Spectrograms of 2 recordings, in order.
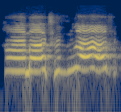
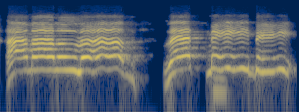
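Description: First: High, slow sung line in the wrong style for pop; wrong-style singing. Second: Loud, high, drawn-out sung line with nasal twang; sung, belt it out with projecting twang; twangy pop singing. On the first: Coach showing why pop needs twang, sung in the wrong style. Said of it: "goes into the wrong style". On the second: Coach showing how twang carries in pop, loud twangy singing. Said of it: "That has twang in it". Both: Shown as a demonstration.

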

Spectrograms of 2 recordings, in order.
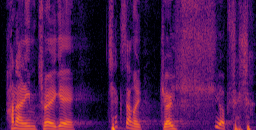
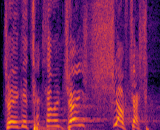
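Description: First: Said in the usual way. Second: High, loud pleading cry; crying out to God for a desk; fervent prayer. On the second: Shown as a demonstration. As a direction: beg God with everything you have. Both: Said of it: "그렇게 기도하는데".

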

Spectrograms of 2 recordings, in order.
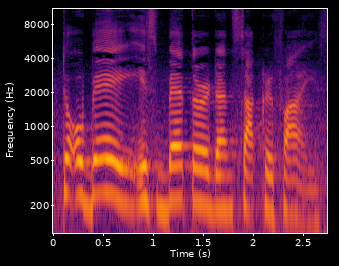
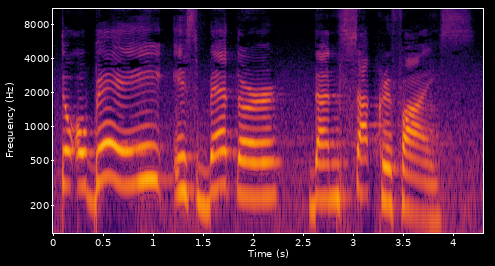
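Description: First: Said in the usual way. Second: "To obey is better than sacrifice" read slowly and solemnly, leaning on "obey"; scripture reading. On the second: Acted. Preacher reading the key verse to the congregation, slow and solemn. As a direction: let the verse land slowly, weight on "obey".

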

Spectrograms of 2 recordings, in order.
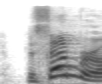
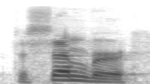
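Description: First: December, jumped way up high and loud with sudden joy; December, burst out high and loud like great news; excited December. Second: Said in the usual way. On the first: Real, not acted. Founder reliving the month money appeared, excited.

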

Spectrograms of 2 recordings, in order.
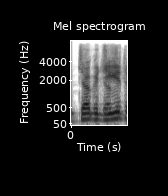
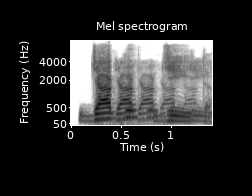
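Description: First: Jagjit said as one word with no break, shown as a mistake; Jagjit run together like a name; the wrong joined reading. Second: ਜਗ ... ਜੀਤ split into two words; the right reading with a clear break; separated words. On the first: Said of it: "ਨਹੀਂ ਪੜ੍ਹਨਾ". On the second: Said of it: "ਇਹ ਵੱਖਰਾ ਵੱਖਰਾ ਉਚਾਰਨ ਕਰਨਾ ਹੈ". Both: Shown as a demonstration.

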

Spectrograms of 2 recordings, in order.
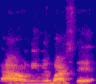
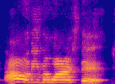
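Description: First: Said in the usual way. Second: "I don't even watch that" higher and louder; emphatic. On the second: Shown as a demonstration. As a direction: punch the whole line up. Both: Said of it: "repeated louder".

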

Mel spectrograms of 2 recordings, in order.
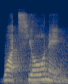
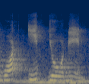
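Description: First: What's your name run together as one phrase, stress on your; correct contracted form. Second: What is your name with every word split apart, stress on What; wrong separated form. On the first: Teacher showing the right way to ask a name, clear and careful. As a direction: join What's into one word, lean on your. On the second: Teacher showing the wrong way kids ask a name, overly separated. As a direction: pull What and is apart, stiffly. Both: Shown as a demonstration. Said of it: "ไม่ใช่".

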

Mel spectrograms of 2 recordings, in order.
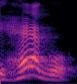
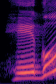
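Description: First: "rego" with an open e, said HEH-go with an open è; "rego" with an open e sound; verb rego. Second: "Rego" with a closed e, said HEH-go; "Rego" with a closed e sound; noun rego. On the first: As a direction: say "rego" with an open é, as in watering the plants. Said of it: "eu rego as plantas". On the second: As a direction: say "Rego" with the closed ê, as in the word for ditch. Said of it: "o E é fechado". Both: Shown as a demonstration.

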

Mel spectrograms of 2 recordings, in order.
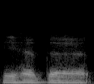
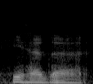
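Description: Both takes have the same delivery.

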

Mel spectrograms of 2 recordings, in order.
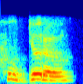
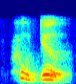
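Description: First: "Hoodoo" stretched to hoo-DOO-roo; rejected long form. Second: "Hoodoo" as two syllables, hoo-DOO; corrected pronunciation. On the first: Lecturer showing the wrong form, "Hoodoo" as hoo-DOO-roo. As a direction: add a roo syllable to "Hoodoo". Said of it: "It's not". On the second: Lecturer correcting the religion's name, "Hoodoo" as hoo-DOO. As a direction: end "Hoodoo" right after doo. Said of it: "it's Hoodoo from the term". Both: Shown as a demonstration.

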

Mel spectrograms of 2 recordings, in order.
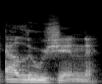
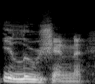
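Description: First: Allusion said "a-LU-zhen", first vowel between A and E. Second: Illusion said "ee-LU-zhen", opening on a full EE; full EE first vowel. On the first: Teacher correcting learners' first vowel, careful allusion. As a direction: open allusion short of a full EE. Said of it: "ما بین ا و ای وایسید". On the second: Teacher showing the word not to say, full EE in illusion. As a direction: open illusion with a clear EE. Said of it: "البته کامل ای میگید". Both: Shown as a demonstration.

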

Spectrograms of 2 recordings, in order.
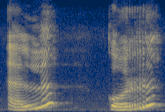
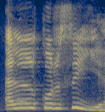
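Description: First: الكرسي broken up as al - kur - siy - yi; slow, louder الكرسي with gaps between syllables; split into syllables. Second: Said in the usual way. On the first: Shown as a demonstration. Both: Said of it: "نقطع هذه الكلمة المشددة".

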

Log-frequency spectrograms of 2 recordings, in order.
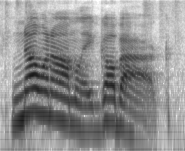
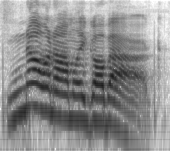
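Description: Both takes have the same delivery.

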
